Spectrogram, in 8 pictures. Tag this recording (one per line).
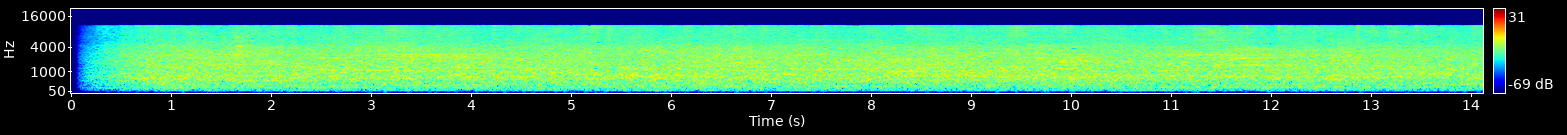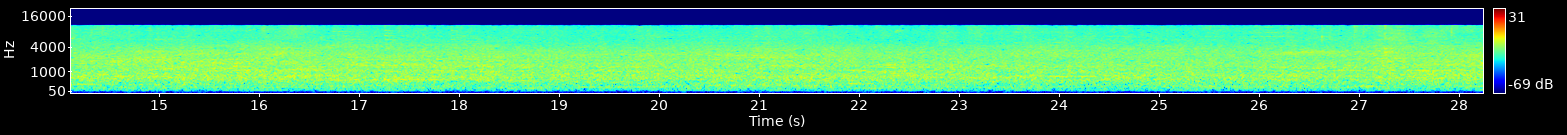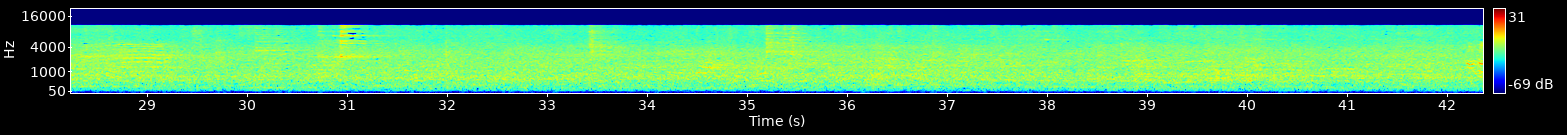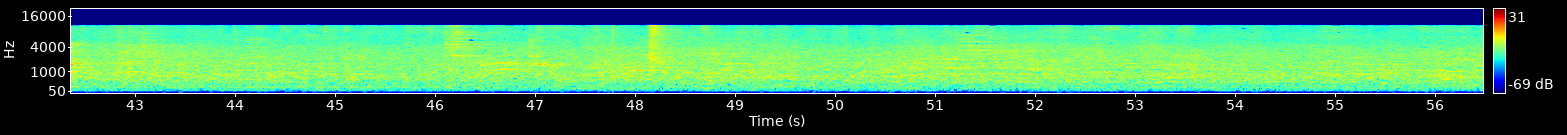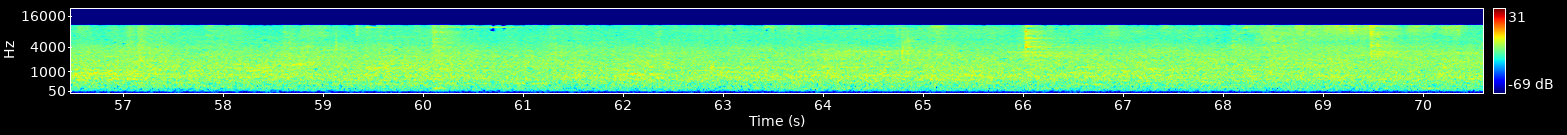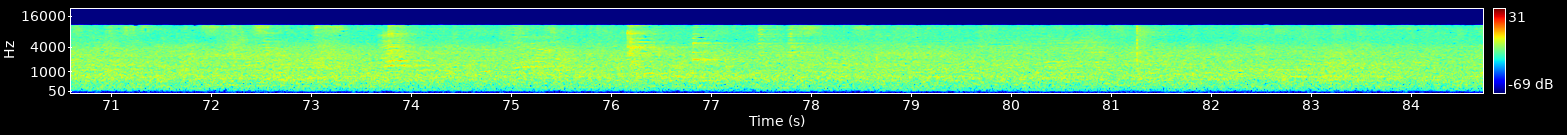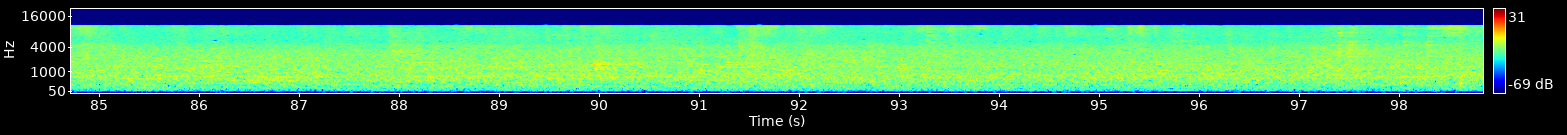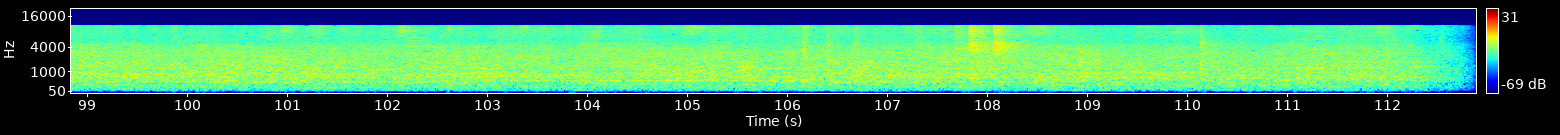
Christmas
mall
crowd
